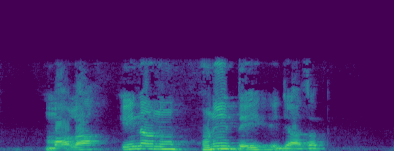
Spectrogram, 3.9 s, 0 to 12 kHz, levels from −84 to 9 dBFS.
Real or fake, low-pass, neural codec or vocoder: real; 7.2 kHz; none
